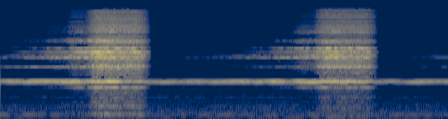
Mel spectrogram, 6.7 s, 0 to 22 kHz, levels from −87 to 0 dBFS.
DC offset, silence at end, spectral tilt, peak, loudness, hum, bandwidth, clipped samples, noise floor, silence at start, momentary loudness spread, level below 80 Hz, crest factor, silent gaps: under 0.1%; 0 s; 3.5 dB/octave; -8 dBFS; -22 LUFS; none; 16.5 kHz; under 0.1%; -48 dBFS; 0 s; 26 LU; -78 dBFS; 20 dB; none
